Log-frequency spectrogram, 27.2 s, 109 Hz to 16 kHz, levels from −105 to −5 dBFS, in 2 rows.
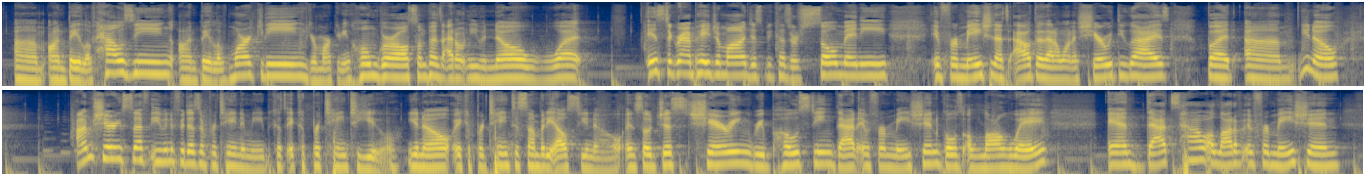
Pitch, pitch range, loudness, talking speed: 185 Hz, 165-205 Hz, -17 LUFS, 190 wpm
